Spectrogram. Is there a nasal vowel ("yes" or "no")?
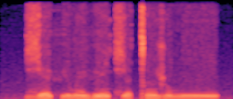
yes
